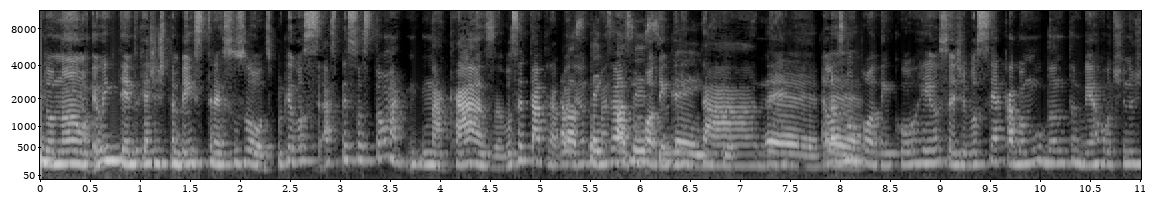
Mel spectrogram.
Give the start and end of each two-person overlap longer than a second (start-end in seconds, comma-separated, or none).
5.2-8.2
